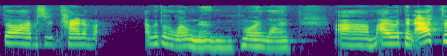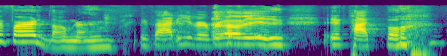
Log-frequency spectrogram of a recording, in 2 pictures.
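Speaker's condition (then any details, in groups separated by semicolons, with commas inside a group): Deaf and hard of hearing; hearing aid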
